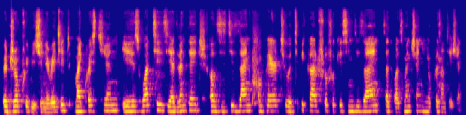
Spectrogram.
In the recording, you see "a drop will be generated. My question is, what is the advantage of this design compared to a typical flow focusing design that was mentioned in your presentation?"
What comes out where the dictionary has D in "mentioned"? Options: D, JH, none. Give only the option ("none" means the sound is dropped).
D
